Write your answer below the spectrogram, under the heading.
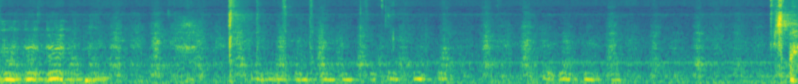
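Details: Rottweiler puppy panting during a morning livestream with several puppies: soft, rapid, breathy bursts repeating through the moment, with faint voices talking nearby and a low room murmur.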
